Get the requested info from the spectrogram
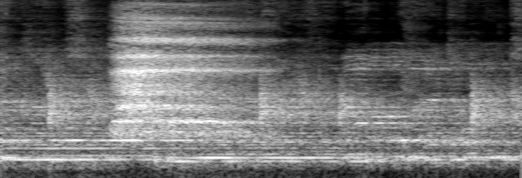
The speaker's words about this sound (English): And just continue to do that breathing over and over again to a rhythm that's comfortable for you. Bringing the air that you breathe into the lower belly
